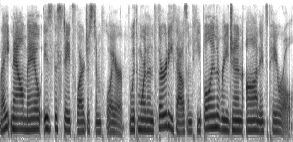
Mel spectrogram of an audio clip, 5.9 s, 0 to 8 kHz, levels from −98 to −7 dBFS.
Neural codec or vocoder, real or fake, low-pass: none; real; 7.2 kHz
